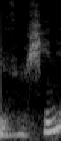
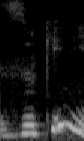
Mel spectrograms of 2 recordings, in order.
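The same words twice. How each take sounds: First: ज़ुशीनी with "sh" in the middle; wrong pronunciation of zucchini. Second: ज़ुकीनी with a hard "k"; slow ज़ुकीनी, middle syllable "kee"; corrected pronunciation of zucchini. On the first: Teacher recalls an old mistake, ज़ुशीनी with "sh". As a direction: say ज़ुशीनी, middle syllable "shee". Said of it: "ज़ुशीनी नहीं है". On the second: Teacher sets the mistake right, ज़ुकीनी with hard "k". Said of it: "ये ज़ुकीनी है". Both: Shown as a demonstration.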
